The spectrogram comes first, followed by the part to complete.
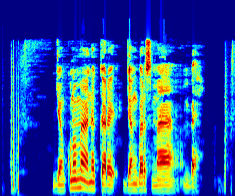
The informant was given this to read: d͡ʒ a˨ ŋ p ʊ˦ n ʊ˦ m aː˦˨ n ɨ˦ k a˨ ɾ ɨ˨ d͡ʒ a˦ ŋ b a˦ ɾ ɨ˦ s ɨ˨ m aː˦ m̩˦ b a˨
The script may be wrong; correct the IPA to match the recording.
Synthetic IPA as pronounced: d͡ʒ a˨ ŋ k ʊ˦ n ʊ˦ m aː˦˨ n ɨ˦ k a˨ ɾ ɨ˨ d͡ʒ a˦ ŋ ɡ͡b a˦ ɾ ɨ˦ s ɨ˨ m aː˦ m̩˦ b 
